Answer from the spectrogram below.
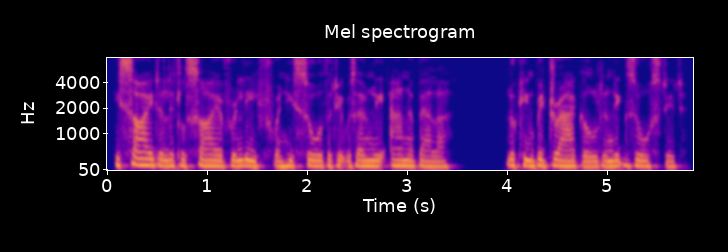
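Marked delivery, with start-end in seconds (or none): none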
